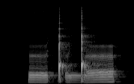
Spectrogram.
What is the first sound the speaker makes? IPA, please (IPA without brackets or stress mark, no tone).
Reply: əː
